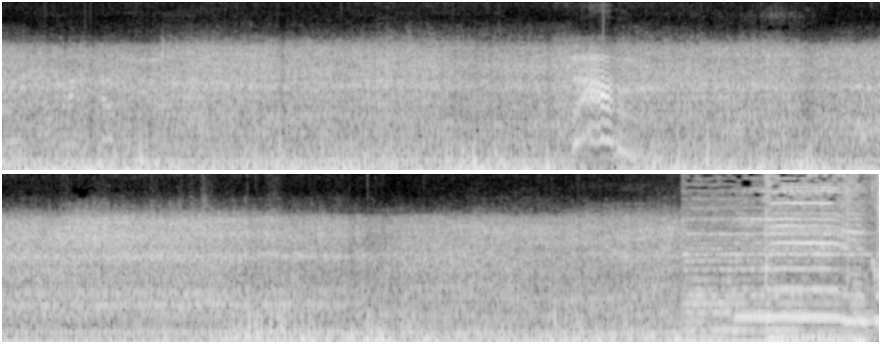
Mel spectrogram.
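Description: Motorcycle riding at road speed: a steady engine and wind rumble on the microphone, with a short voice call about four seconds in. Music comes in just at the end.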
